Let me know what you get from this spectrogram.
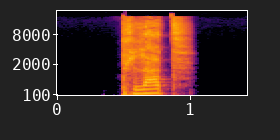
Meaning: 1. Low German 2. a dialect (regional language), usually a German (or Dutch) one
- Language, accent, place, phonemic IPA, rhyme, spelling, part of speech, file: German, Germany, Berlin, /plat/, -at, Platt, noun, De-Platt.ogg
